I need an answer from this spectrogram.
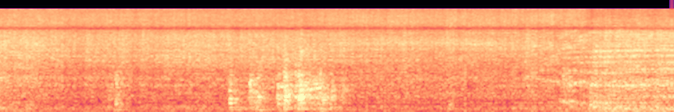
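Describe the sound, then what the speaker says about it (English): Wild pork steak searing in a hot pan, a steady broadband sizzle and hiss continuing evenly throughout, with faint stirring or shifting noises and no talking. "So I've seared it on one side."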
